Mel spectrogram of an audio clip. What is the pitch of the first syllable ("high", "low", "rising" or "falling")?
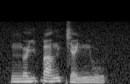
rising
